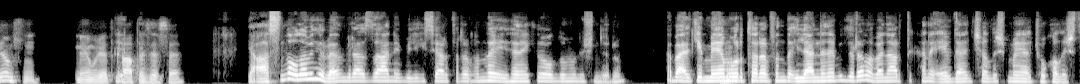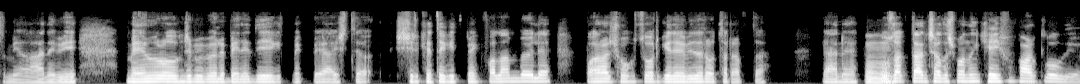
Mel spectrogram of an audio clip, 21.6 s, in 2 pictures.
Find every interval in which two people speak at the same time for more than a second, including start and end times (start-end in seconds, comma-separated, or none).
none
